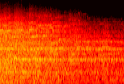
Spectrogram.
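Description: A synthesized ringing sound effect: several steady high tones hang on and slowly fade away.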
